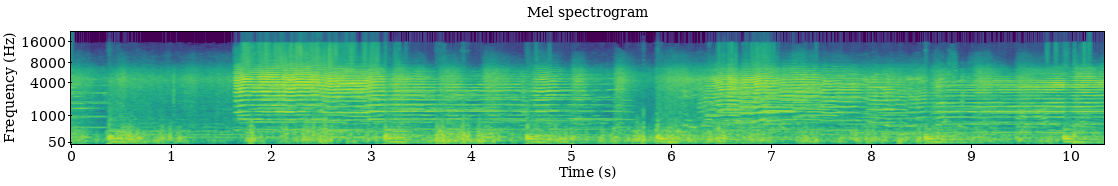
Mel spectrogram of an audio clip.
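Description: Procession brass band playing a march, trumpets and saxophones in sustained chords over regular low beats, coming in loudly about a second and a half in.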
